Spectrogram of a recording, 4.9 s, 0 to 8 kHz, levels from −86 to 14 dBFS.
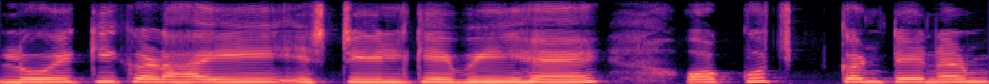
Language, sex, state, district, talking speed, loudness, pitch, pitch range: Hindi, female, Maharashtra, Washim, 135 wpm, -11 LUFS, 260 Hz, 255-275 Hz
